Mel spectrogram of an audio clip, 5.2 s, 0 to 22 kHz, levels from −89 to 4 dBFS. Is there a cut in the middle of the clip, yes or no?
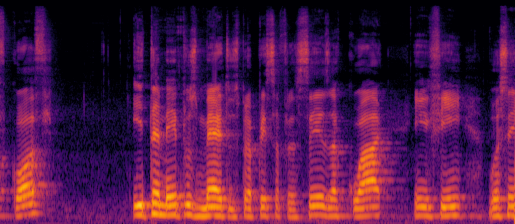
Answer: yes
